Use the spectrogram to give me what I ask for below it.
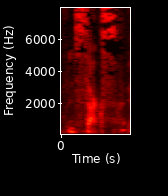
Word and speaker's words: Sachs: Y Tom Sarks, creo que es Tom Sarks. Tom Sachs, es S-A-C-H-S. Es como se escribe su nombre.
